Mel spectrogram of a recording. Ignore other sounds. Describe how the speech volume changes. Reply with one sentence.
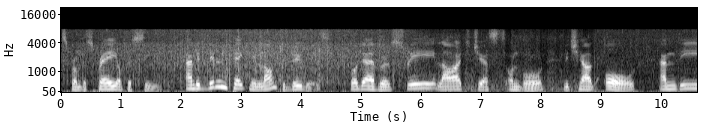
The volume of the speech stays about the same.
